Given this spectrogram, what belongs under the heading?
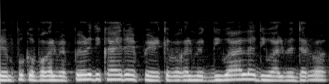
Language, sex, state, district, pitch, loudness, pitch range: Hindi, female, Haryana, Charkhi Dadri, 200 Hz, -13 LUFS, 190-220 Hz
